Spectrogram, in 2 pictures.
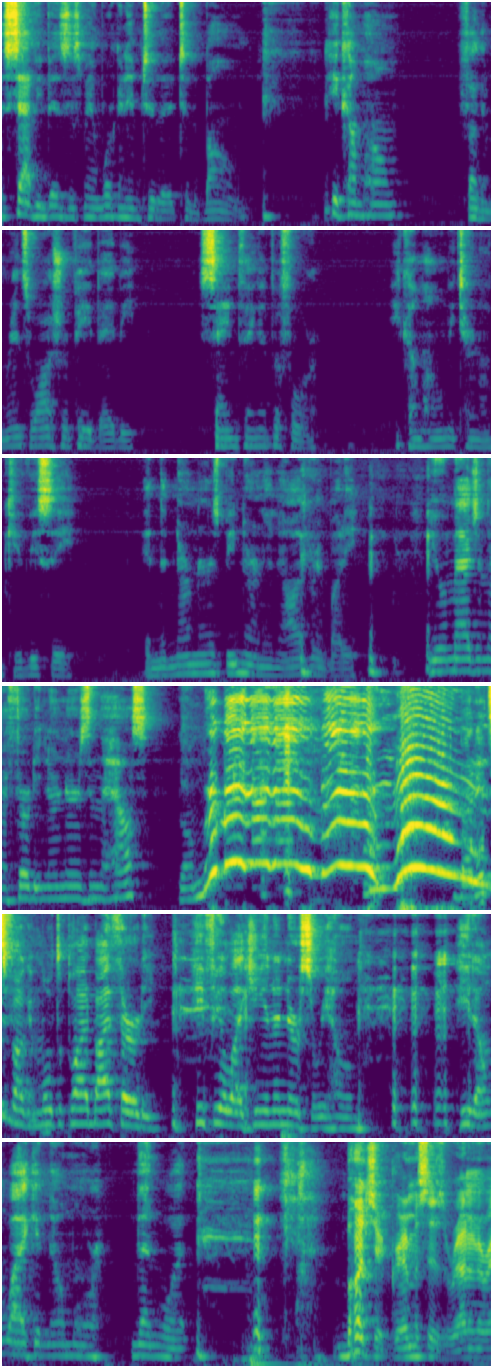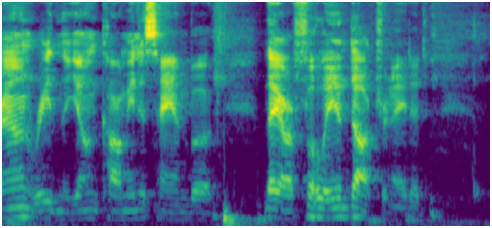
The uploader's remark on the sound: we have returned for another poorly-recorded episode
